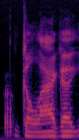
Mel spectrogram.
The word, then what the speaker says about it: Galaga: You put the wrong emphasis on the wrong syllable. It's got to be Galaga. – Right? – Galaxy. Galaga, Galaxy. Galaga.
